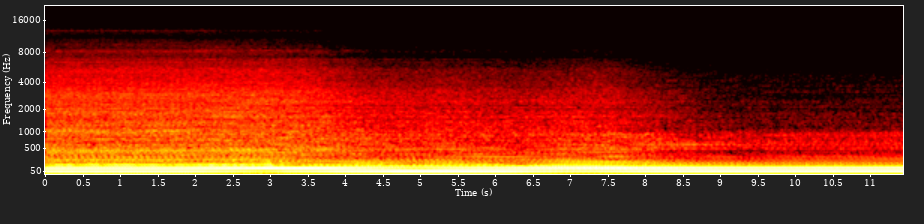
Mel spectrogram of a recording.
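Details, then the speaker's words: Honda B-series VTEC engine (98-spec Integra Type R) warming up after valve stem seal and lost motion assembly replacement: steady, even idle with a smooth low hum, quiet with little or no top-end ticking; normal idle. "all right guys so I'm gonna let the car warm up for a little bit sure everything's fine it's actually nice and quiet now I don't hear a lot of ticking from the engine sounds good"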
